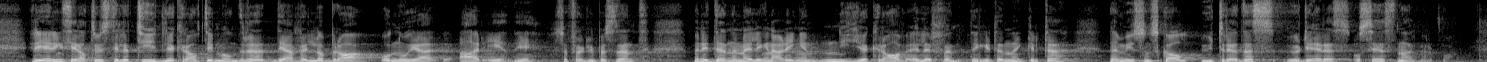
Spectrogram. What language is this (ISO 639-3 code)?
nor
